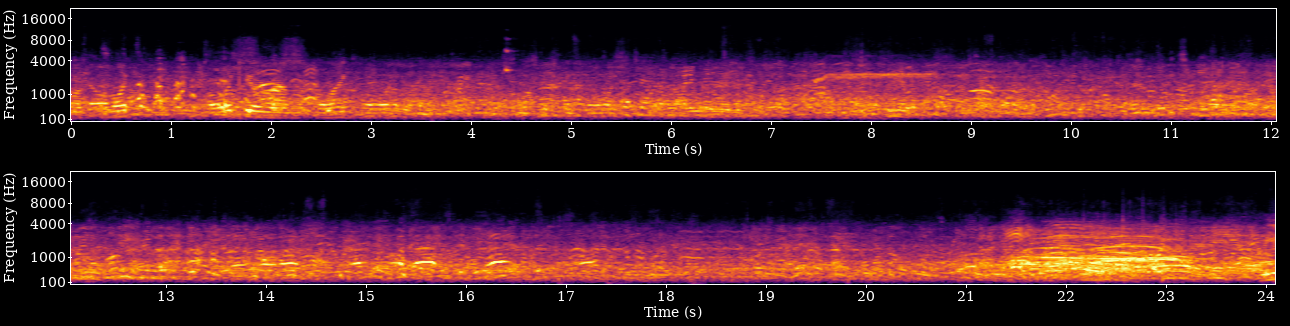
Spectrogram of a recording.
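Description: Indistinct voices of spectators and players chattering and calling out across the football ground, with no one voice clear, growing louder near the end.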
